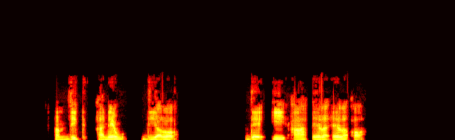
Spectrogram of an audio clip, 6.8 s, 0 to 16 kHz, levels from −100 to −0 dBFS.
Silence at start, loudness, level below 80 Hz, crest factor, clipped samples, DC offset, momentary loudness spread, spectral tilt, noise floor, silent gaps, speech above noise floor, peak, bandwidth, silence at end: 0.85 s; -18 LUFS; -56 dBFS; 18 dB; under 0.1%; under 0.1%; 8 LU; -7 dB/octave; under -90 dBFS; 1.34-1.43 s, 1.91-2.12 s, 2.68-3.67 s, 4.00-4.07 s, 4.62-4.68 s; over 72 dB; -2 dBFS; 7.2 kHz; 1.4 s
